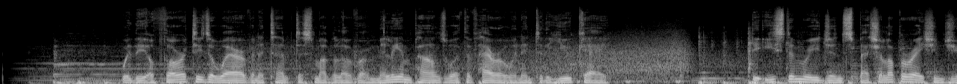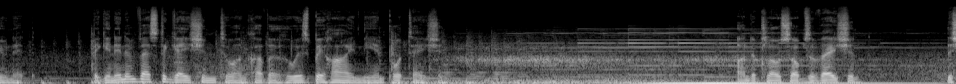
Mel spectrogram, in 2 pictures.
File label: Docu; 24 Hours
